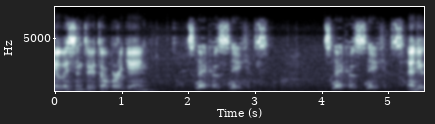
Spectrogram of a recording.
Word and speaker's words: Snickers: Snickers, sneakers. Snickers, sneakers. Snickers, sneakers.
